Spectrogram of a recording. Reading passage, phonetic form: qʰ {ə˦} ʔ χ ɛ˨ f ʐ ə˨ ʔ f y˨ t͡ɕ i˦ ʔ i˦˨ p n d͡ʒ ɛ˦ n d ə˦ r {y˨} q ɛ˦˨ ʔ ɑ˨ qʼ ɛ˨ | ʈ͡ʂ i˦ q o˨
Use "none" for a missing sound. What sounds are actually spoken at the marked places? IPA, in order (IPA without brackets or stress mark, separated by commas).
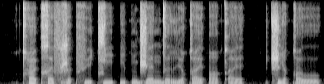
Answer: ø˦, y˨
